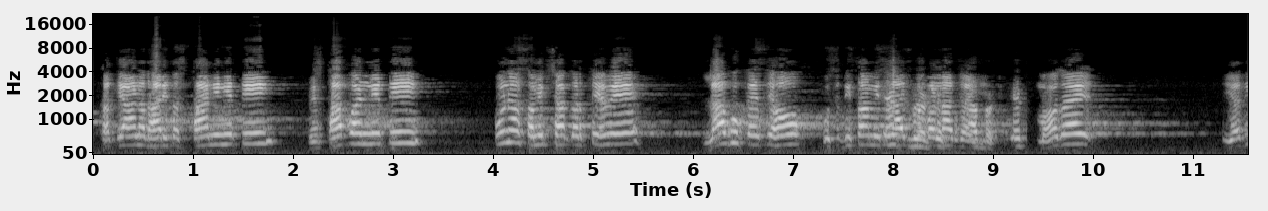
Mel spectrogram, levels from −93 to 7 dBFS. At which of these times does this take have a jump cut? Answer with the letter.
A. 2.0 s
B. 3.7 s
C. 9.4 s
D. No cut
C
